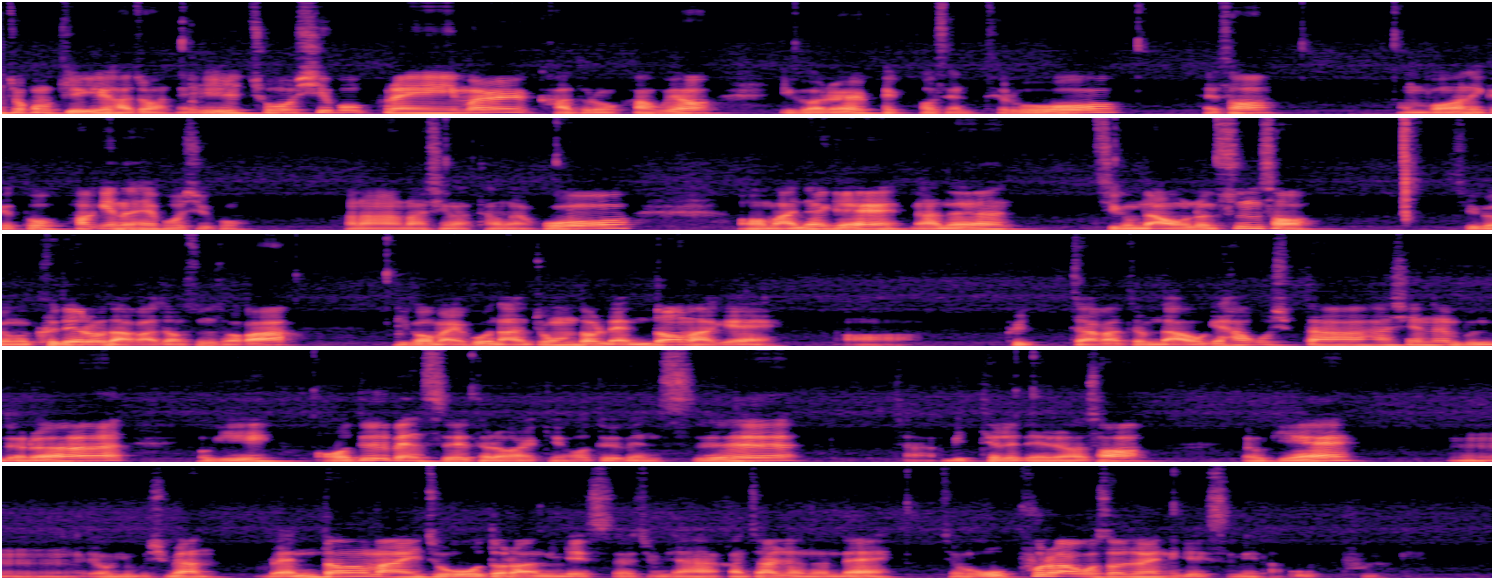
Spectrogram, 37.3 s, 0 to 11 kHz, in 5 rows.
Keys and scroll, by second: 7.3 space, 13.7 space, 22.3 ctrl+2, 31.7 ctrl+2.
